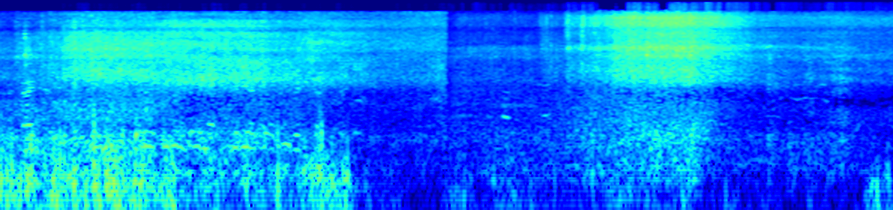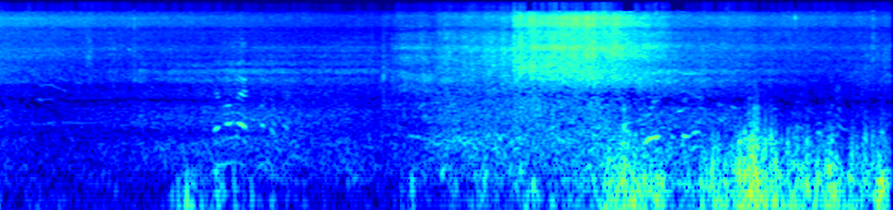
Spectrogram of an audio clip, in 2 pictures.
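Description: Sea waves surge and break in repeated swells, rising to loud crashing rushes and easing between them, with faint voices in the background.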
